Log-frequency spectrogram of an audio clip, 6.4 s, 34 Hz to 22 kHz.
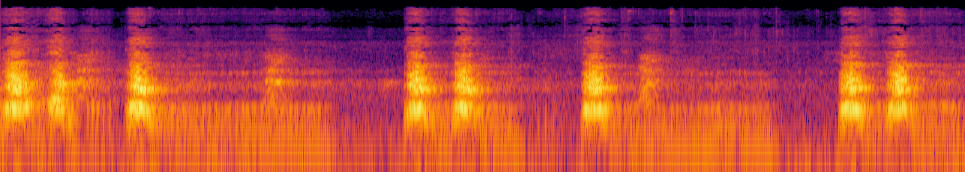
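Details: Balyoz, a young male Kangal dog of 15 months, gives loud barks in pairs. The doubled barks sound about every one and a half seconds, with short quiet gaps between them.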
